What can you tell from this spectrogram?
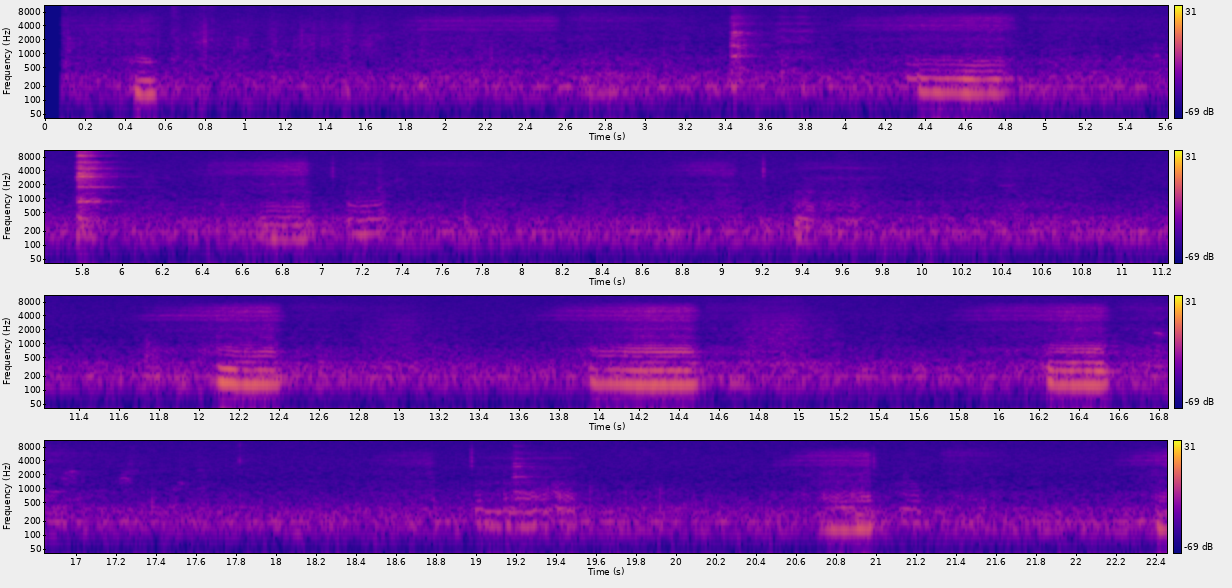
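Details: Boomer snoring: quiet, short snuffling and whistling breaths every two seconds or so against room hiss; soft snoring.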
